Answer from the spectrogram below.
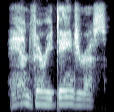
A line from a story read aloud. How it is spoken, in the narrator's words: Ops whispered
